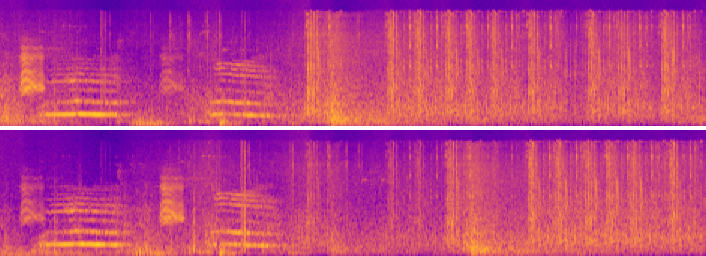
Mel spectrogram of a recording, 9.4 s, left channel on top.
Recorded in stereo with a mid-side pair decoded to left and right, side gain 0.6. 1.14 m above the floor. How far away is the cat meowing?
About 9 m.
